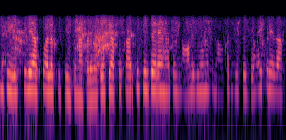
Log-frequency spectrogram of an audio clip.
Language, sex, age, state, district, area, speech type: Hindi, female, 18-30, Uttar Pradesh, Varanasi, rural, conversation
